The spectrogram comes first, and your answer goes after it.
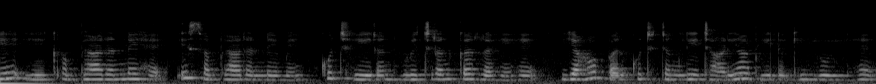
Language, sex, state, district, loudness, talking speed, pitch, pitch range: Hindi, female, Bihar, Gopalganj, -37 LUFS, 150 wpm, 225 Hz, 215-240 Hz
